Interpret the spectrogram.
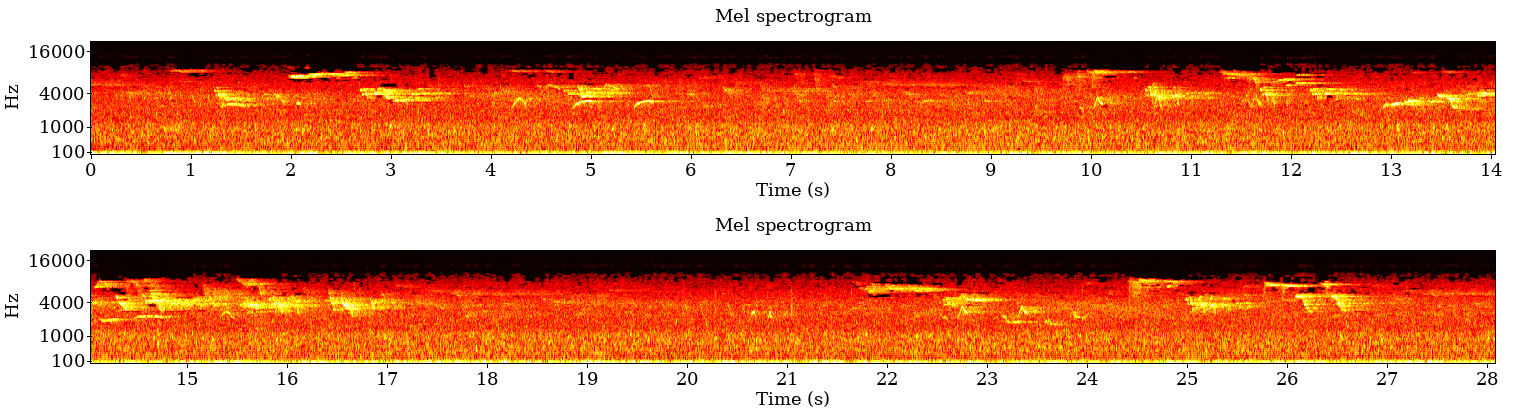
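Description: Steady sizzling of whole spices and sliced onions frying in hot ghee in an aluminium pot, with bursts of small birds chirping and twittering about a second in, through the middle, and again near the end.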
